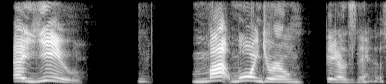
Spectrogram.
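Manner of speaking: put-on Brooklyn accent. Explaining how words sound in an accent, then speaking in a brooklyn accent. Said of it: "the word you is pronounced you in this accent".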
